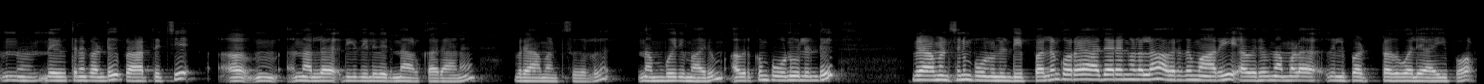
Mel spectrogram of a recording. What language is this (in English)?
Malayalam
